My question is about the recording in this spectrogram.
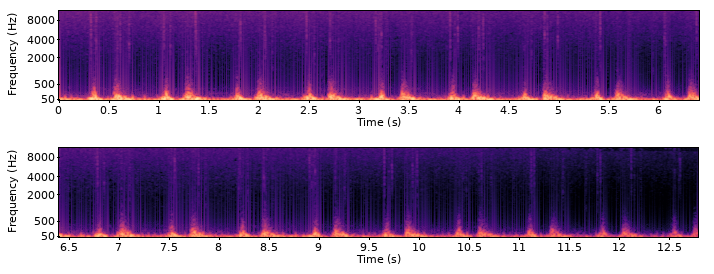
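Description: Heartbeat sound: a fast, even run of low thumps, about three to four a second, fading gradually toward the end.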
